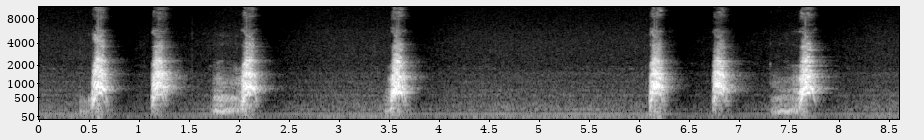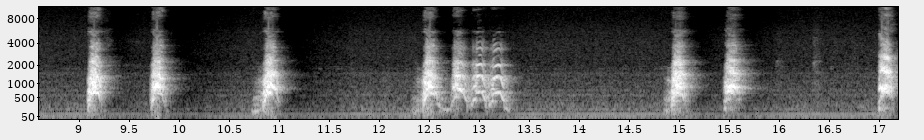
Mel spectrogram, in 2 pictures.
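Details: Missy the toy poodle giving a rapid string of short, sharp yelping barks indoors, irregular, roughly one every second, with one brief wavering howl near the middle, over a faint low electrical hum.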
